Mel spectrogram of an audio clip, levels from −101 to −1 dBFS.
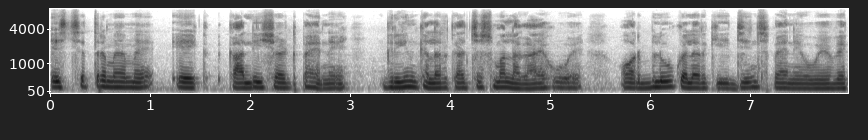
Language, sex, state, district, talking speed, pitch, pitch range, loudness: Hindi, male, Bihar, Gopalganj, 175 wpm, 130 Hz, 125-145 Hz, -21 LUFS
